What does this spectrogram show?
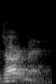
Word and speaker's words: Dartmouth: ahead that's very close so we pronounce it dartmouth but yes it looks like dark mouths it says love guys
